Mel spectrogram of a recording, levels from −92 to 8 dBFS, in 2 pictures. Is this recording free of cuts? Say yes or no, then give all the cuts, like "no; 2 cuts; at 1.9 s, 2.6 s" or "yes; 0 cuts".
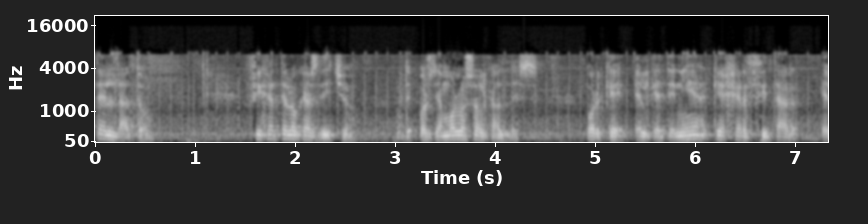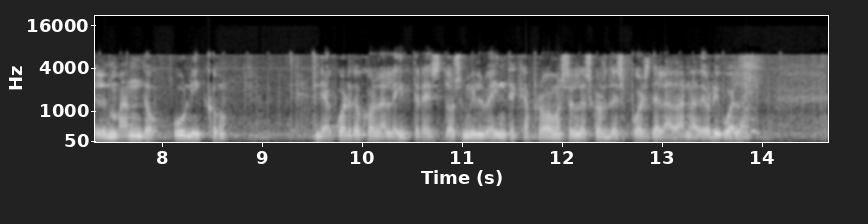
yes; 0 cuts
